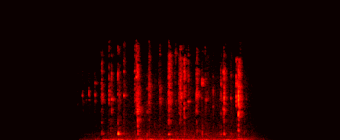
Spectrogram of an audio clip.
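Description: Faint typing on a computer keyboard: a quick run of keystrokes entering a short terminal command, starting about a second in and stopping a little before the end.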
